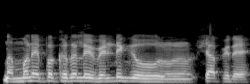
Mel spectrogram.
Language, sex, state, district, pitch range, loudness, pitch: Kannada, male, Karnataka, Shimoga, 135-160 Hz, -15 LUFS, 145 Hz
